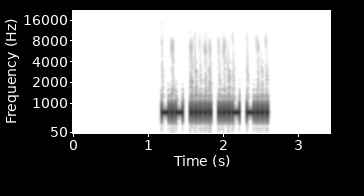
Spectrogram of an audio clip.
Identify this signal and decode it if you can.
Morse code, heard as a keyed tone, about 36 wpm, 700 Hz. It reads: K5VB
